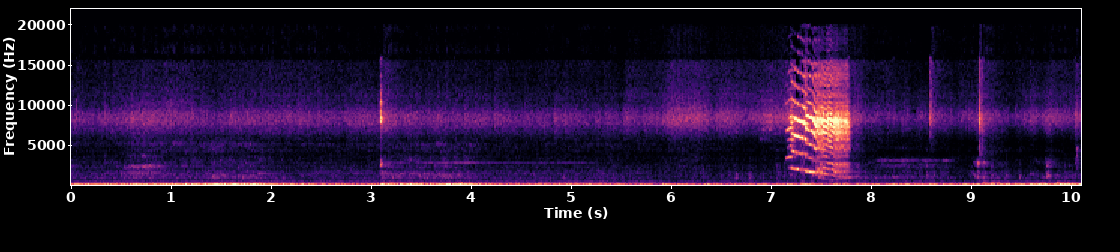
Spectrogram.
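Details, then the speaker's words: 1987 Dodge Ram D150 with a two-barrel carb, cold-blooded, just started: a low, lumpy V8 rumble with a fairly steady beat at cold idle, warming up but running fine. "it's an old DOD is cold blooded hey got a lot of idle for just a sec before we can put it in"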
